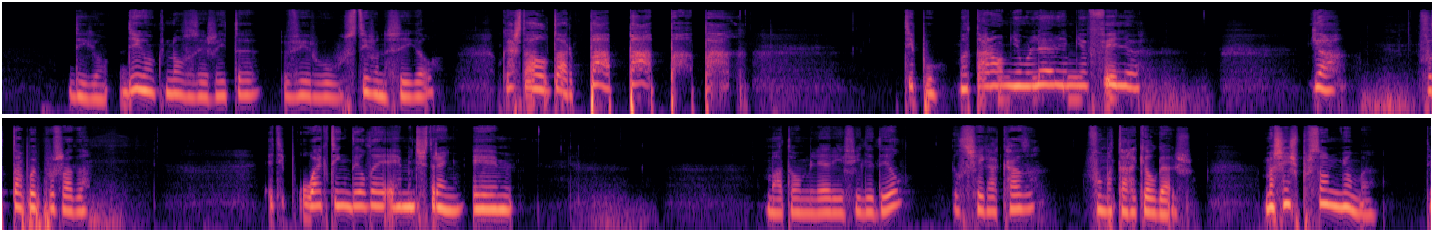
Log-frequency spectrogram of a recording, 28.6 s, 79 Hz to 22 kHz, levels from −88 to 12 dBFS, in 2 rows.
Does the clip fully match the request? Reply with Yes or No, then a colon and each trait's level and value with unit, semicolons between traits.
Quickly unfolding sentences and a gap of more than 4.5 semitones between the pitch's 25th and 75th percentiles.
No: average, 125 wpm; average, 5.1 semitones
